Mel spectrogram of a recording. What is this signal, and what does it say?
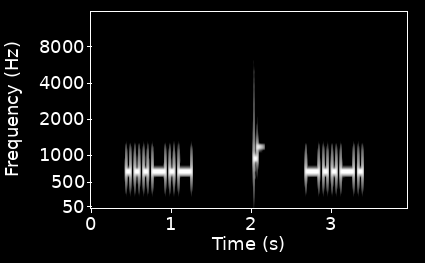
Morse code, heard as a keyed tone, about 22 wpm, 700 Hz. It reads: <SK> /
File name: practice / 22wpm / Single Punctuation-Prosign - Rapid-Fire - 22wpm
